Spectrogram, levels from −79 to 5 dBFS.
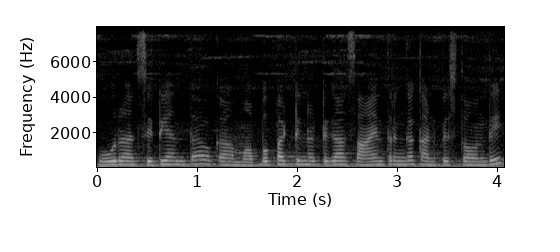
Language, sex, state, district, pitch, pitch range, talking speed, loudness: Telugu, male, Andhra Pradesh, Srikakulam, 205 Hz, 200-215 Hz, 120 wpm, -34 LUFS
